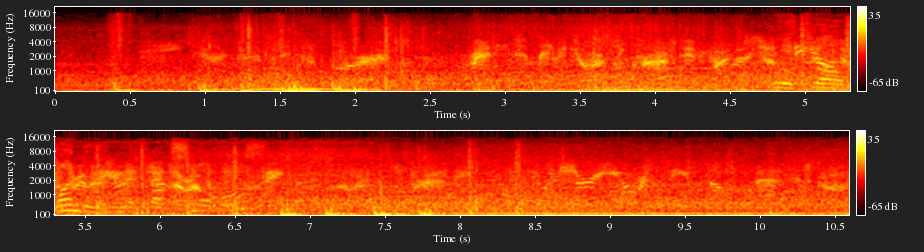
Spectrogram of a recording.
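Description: A crowd of men and women chatters in a busy street.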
